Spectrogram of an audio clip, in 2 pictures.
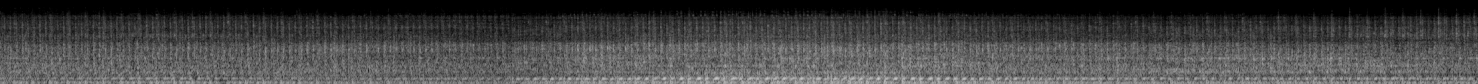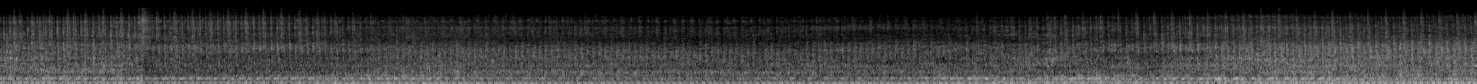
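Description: Fiat Štore 504 tractor's diesel engine idling steadily. It grows louder for a few seconds about five seconds in, then settles back.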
